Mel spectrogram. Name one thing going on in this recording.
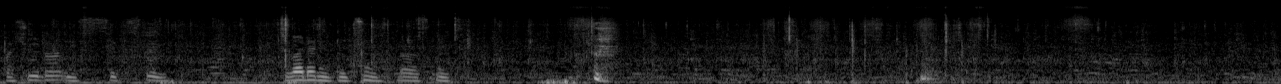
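Stiff paper rustles softly under hands.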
